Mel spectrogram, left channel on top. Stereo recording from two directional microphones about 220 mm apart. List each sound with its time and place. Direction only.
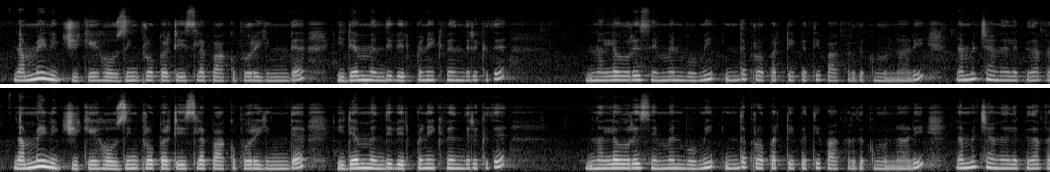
0.2 s speech: 25° right (ahead or behind)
